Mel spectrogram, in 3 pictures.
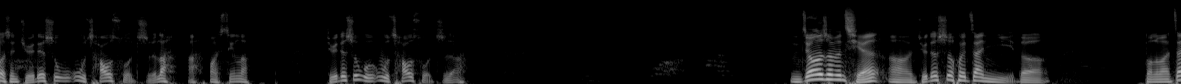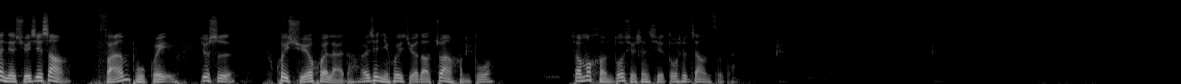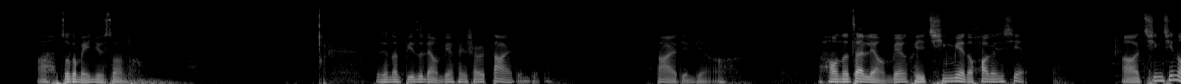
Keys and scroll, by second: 0.9 space, 5.7 ctrl+z, 8.5 1, 8.6 space, 9.9 ctrl+z, 13.0 ctrl+z, 13.3-16.4 typing, 14.3 ctrl+z, 18.1 space, 18.4 3, 19.3 ctrl+z, 19.4 space, 21.0 space, 26.8 space, 27.1 1, 31.9 5, 32.0 space, 34.1 ctrl+z, 34.3 ctrl+z, 34.6 ctrl+z, 34.7 space, 35.2 space, 35.3 space.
